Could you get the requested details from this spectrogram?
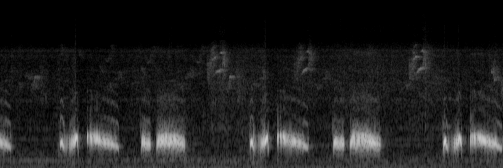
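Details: Lure spotted dove from Lombok cooing in the 'selang nguku gagap' style, four two-part phrases of stuttered note plus long low coo roughly every two seconds, faint high chirps from other birds behind.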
